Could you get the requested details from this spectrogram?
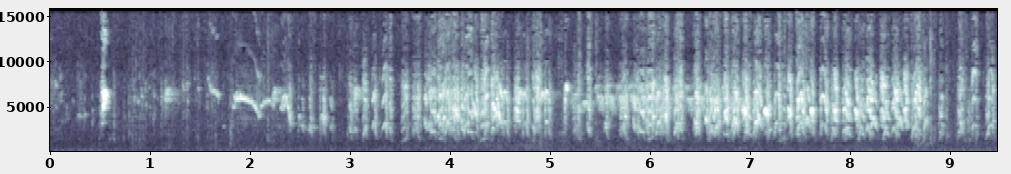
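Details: Little spiderhunter singing in a lure recording meant to draw replies: a dense, continuous stream of high, fast chatter that builds in loudness, with a single sharp click near the start.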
